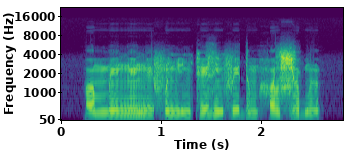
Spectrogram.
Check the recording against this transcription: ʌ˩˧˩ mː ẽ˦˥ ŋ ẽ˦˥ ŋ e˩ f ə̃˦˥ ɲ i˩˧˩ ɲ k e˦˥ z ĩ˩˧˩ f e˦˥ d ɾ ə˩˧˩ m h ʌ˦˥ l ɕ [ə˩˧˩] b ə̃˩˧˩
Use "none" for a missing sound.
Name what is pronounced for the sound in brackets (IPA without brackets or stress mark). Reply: ə˦˥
